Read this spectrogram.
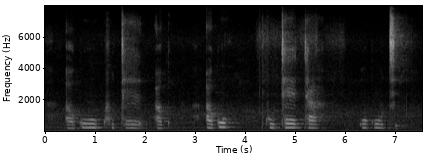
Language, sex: Xhosa, female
